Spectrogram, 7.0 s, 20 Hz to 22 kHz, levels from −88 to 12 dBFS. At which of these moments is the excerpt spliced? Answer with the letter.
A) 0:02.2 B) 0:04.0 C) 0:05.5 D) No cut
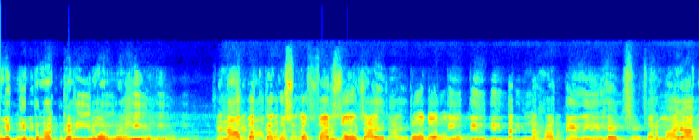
A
